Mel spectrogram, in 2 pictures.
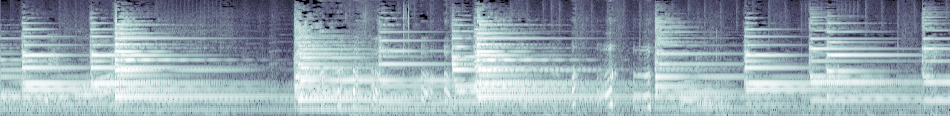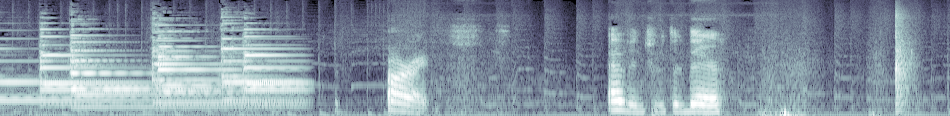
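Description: Wedding church bells ring loud in a busy, overlapping peal of repeated strikes with long ringing tails, then give way to a few brief, wavering tones near the end.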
